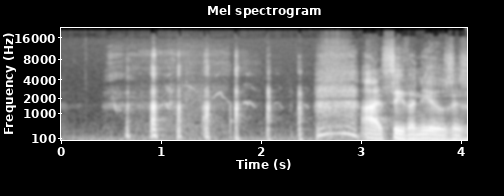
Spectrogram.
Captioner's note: laughs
